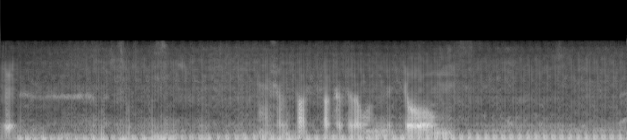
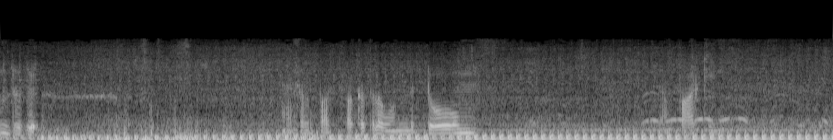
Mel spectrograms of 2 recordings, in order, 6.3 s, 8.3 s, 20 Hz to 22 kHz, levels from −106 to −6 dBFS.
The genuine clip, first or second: second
